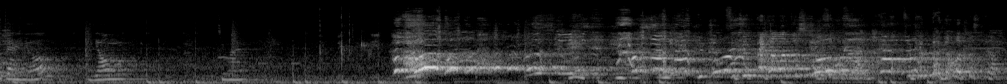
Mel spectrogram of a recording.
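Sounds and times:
women laughing: 3.9 - 10.0.

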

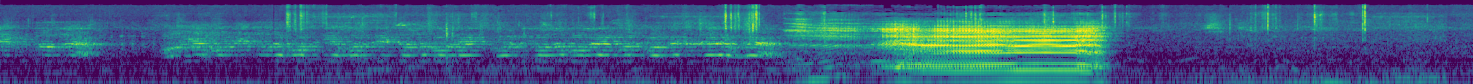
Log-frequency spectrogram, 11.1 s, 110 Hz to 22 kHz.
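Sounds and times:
cow mooing: 5.9 - 8.4.

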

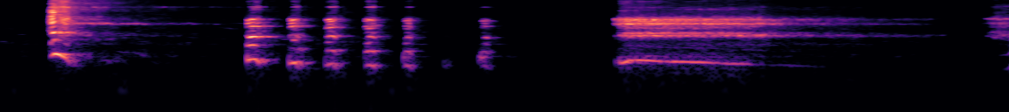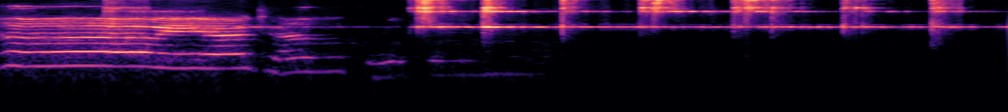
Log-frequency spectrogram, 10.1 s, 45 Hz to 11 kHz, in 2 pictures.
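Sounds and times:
woman laughing: 0.3 - 2.5.

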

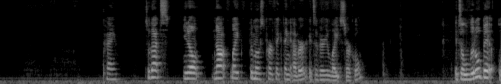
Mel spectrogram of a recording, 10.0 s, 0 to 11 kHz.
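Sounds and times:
pencil scratching on paper: 0.3 - 2.9, 4.4 - 7.1.

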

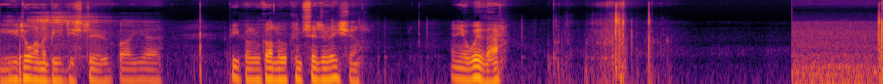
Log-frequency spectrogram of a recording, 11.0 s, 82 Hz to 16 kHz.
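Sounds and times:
steady rushing noise: 0.0 - 2.0.

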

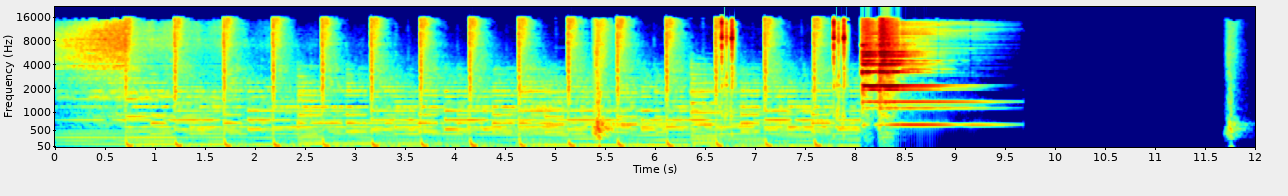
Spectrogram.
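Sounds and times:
bell chime: 8.1 - 9.7.

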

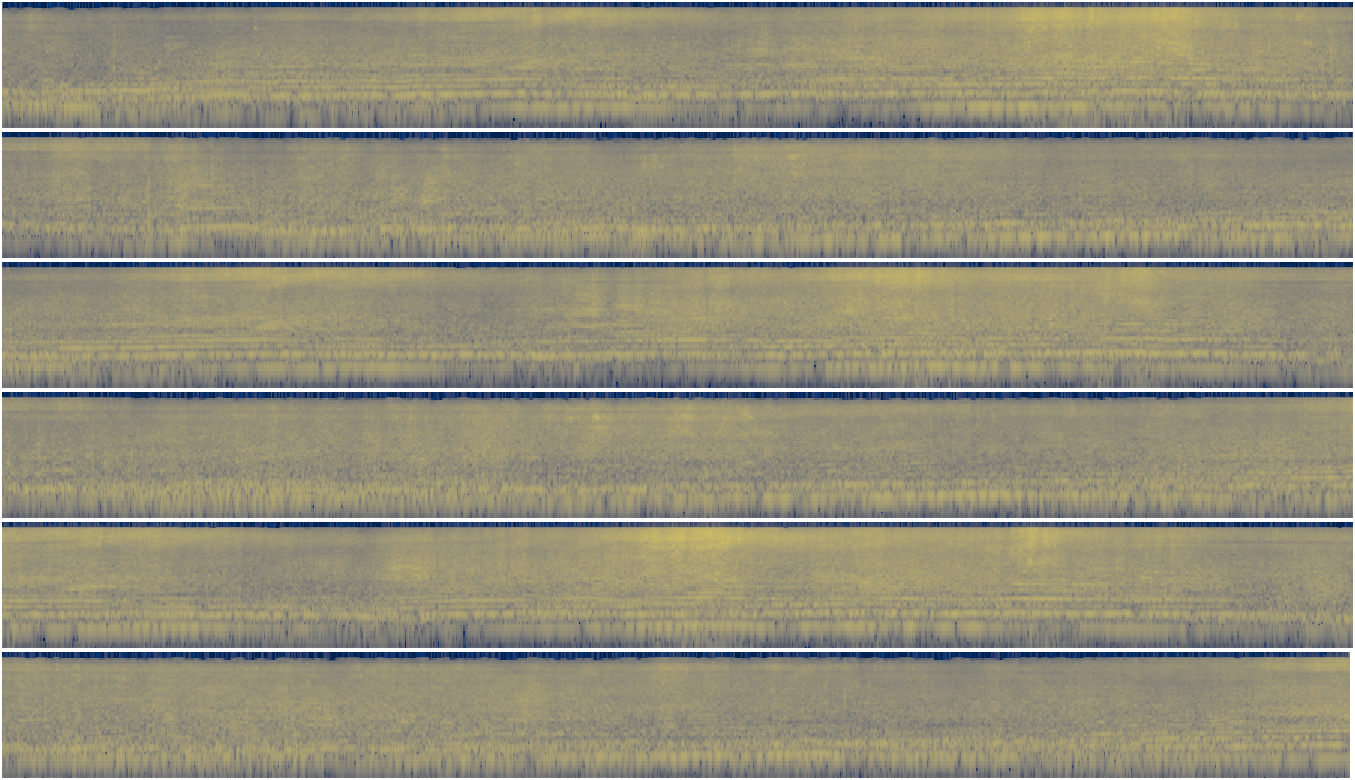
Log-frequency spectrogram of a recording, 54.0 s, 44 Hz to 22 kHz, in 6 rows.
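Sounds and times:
race car engines: 0.0 - 54.0.

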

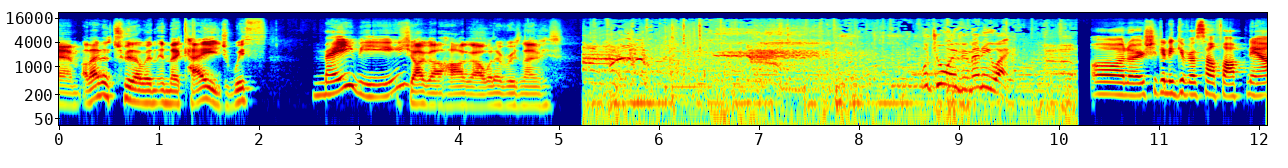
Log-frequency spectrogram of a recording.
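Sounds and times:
horses neighing: 5.2 - 8.3
men shouting: 5.2 - 10.2
hooves clattering: 5.3 - 9.4.

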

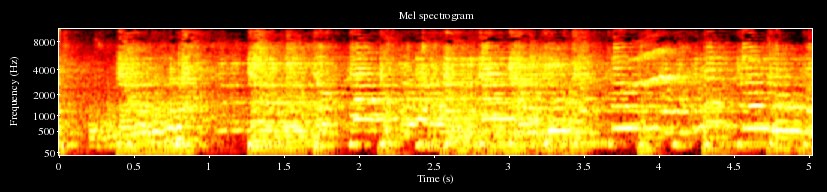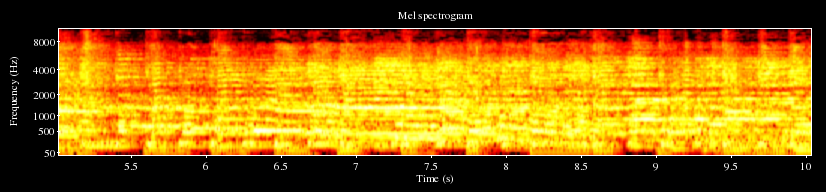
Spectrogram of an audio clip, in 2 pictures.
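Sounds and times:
accordion: 0.0 - 10.0
brass bass line: 0.0 - 10.0
clarinet: 0.0 - 10.0
folk band playing polka: 0.0 - 10.0
trumpet: 0.0 - 10.0.

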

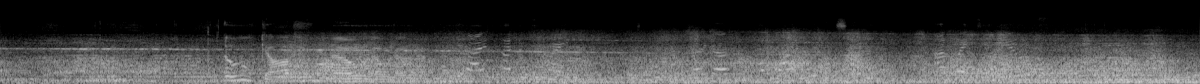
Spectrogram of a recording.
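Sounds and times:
steady low rumble: 0.0 - 12.0
wind buffeting microphone: 0.0 - 12.0
faint voices of people: 6.9 - 8.7.

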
